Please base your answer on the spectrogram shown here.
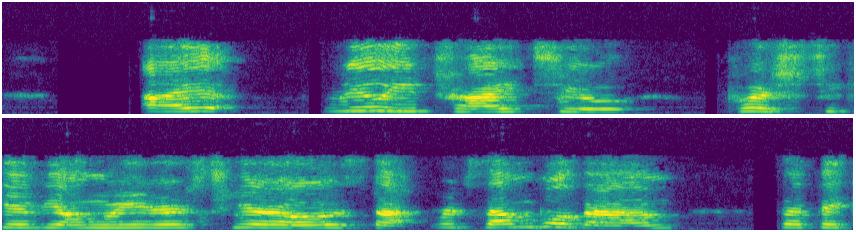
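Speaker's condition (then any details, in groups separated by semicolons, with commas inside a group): Cerebral palsy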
